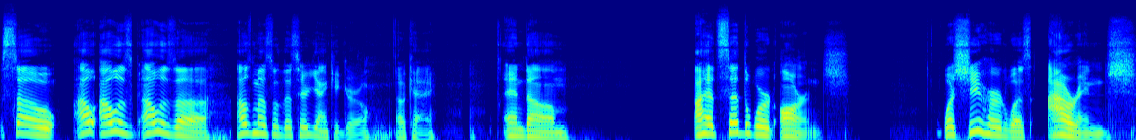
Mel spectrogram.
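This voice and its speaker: Speaking with a Southern US accent, a man uses a high pitch with very wide swings, moving at a fairly slow pace with long, frequent pauses. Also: very clean recording, silent background. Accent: southern drawl. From US South. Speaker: comedian. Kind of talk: casual chat.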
